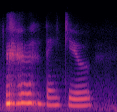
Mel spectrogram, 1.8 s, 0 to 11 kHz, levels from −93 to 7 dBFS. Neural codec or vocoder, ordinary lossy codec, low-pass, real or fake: codec, 24 kHz, 0.9 kbps, WavTokenizer, large speech release; Opus, 64 kbps; 9.9 kHz; fake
